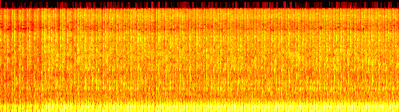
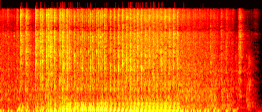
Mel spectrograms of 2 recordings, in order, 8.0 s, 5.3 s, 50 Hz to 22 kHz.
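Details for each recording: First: Briggs & Stratton Intek 18.5 hp V-twin, fuel shutoff solenoid removed, throttle and governor tied: catches after brief stutter, then steady even idle with no misses or knocks; runs fine. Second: Briggs & Stratton Intek 18.5 hp V-twin, choke held, fuel poured in, cranked off a booster pack: rapid uneven popping for a few seconds, then it dies; fires on the poured fuel but won't keep running.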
